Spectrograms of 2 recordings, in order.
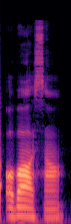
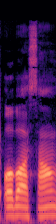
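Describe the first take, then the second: First: اوباسان with the a after ب held long: o-baa-san; long vowel. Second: اوباسان with a short, clipped a after ب: o-ba-san; short vowel. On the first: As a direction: stretch the vowel in اوباسان to double length. (اوباسان با مصوت کشیده) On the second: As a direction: say اوباسان quickly, no vowel held. (اوباسان با مصوت کوتاه) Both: Shown as a demonstration.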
